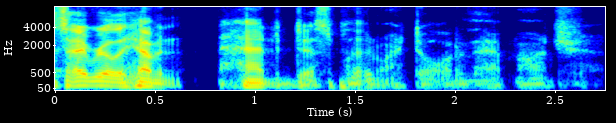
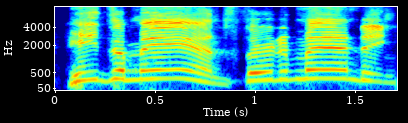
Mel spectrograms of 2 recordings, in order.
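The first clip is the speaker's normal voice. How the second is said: mock pompous voice pitched far higher; ridiculing, squeaky parody of leaders; mocking whine; 5 dB louder than usual. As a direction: sneer it out in a high, mocking squeal. Mocking world leaders' demands.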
